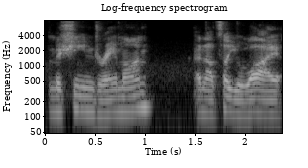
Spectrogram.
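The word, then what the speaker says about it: Machinedramon: Do you pronounce it Machine Drammon or Machine Draymond? And I pronounce it machine Draymond.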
